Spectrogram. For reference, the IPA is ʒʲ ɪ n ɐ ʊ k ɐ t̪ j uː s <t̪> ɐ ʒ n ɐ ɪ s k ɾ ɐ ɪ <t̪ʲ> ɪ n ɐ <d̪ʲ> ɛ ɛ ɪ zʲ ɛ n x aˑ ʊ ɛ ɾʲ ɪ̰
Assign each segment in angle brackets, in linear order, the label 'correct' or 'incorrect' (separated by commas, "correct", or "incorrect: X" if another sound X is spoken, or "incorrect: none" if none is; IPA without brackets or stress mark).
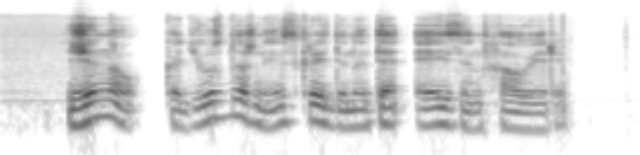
incorrect: d̪, incorrect: d̪ʲ, incorrect: t̪ʲ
